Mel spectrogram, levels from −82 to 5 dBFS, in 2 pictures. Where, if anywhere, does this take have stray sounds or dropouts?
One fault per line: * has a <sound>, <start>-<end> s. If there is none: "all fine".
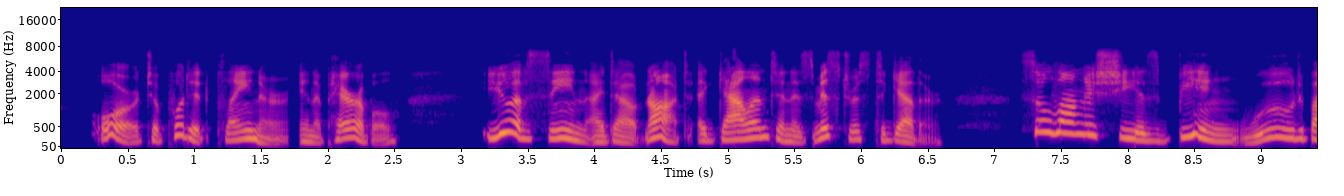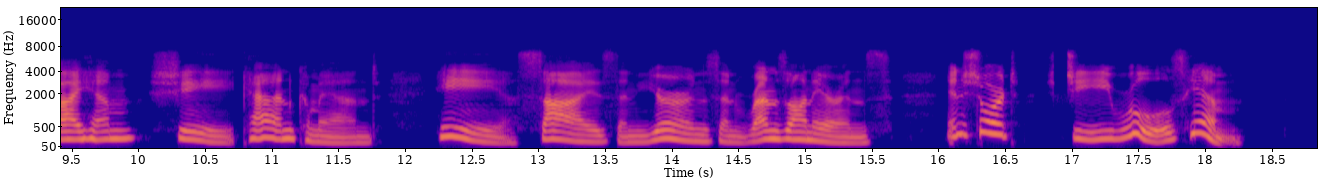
* has a dropout, 16.9-17.0 s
